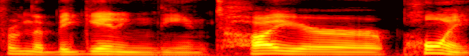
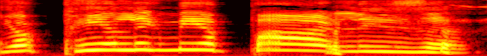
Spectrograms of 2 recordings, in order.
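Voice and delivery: very high, loud hammed-up wail; mock anguished cry; 6 dB louder than usual. Co-host riffing on the peeled victim, hammed-up anguished cry. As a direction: cry it out in overblown melodrama. Co-host's mock movie-line outburst.

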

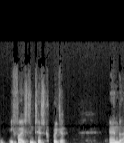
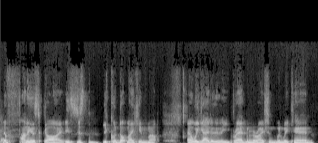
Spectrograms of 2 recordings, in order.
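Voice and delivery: ordinary talk, nothing marked

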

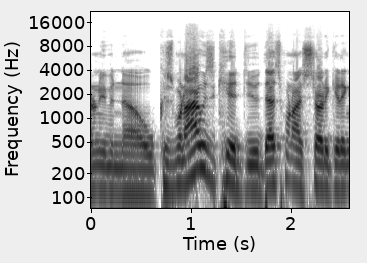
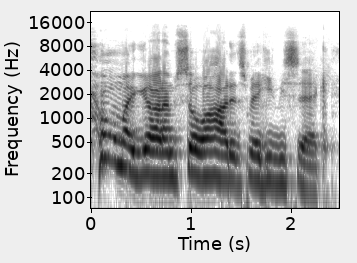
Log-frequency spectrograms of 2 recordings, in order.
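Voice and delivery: normal talking voice

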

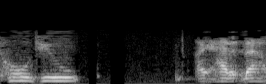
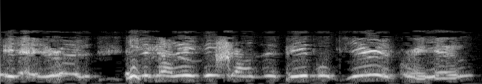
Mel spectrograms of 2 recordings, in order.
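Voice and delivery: mock crying niece. Continues the crying impression.

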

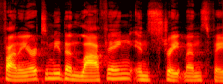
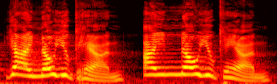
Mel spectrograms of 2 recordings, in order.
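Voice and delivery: high, slow patronising coo; mocking agreement; 10 semitones higher, 4 dB louder than usual. Laughing at the angry man's face, slow and condescending. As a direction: humour him like a toddler. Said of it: "I'm like".

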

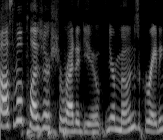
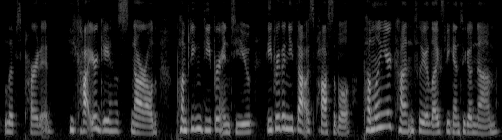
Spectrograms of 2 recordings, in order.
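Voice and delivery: ordinary talk, nothing marked

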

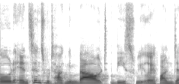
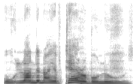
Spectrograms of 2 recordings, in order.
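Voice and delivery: lightly put-on Italian accent; a hint of Italian lover; 3 semitones higher than usual. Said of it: "my Italian accent".

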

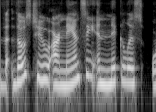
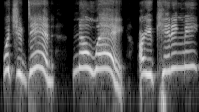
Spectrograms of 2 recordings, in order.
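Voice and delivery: high, excited disbelief; amazed disbelief; 9 semitones higher than usual. Retold or imitated. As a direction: squeal it out like you can't believe the news. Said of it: "And I was like".

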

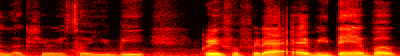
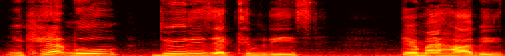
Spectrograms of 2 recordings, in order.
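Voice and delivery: ordinary talk

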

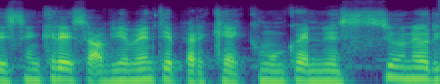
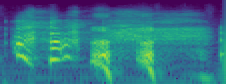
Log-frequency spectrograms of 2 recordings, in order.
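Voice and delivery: high laugh. Real, not acted. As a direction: burst of high-pitched laughter. Laughs at own bad Greek. (risata acuta)

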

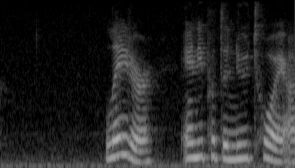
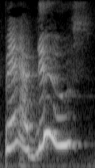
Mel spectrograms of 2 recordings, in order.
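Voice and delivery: much higher, much louder alarmed shout; 13 semitones higher, 14 dB louder than usual. Acted. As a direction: yell it out in shock. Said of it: "Slinky shouted".

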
